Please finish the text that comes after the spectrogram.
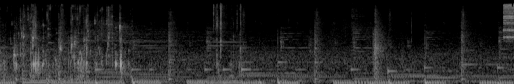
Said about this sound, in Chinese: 先用水将香菇表面的尘土冲掉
